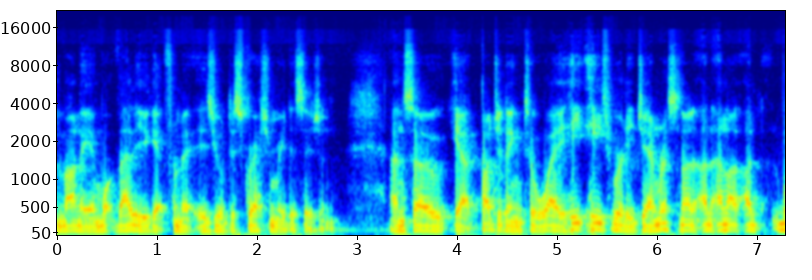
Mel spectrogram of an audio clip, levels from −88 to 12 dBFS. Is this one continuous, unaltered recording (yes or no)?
no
